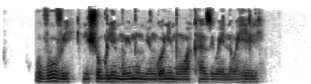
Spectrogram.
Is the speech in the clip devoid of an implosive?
yes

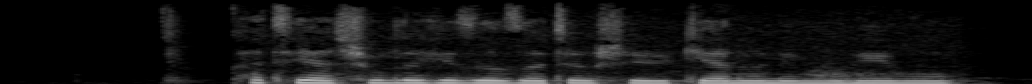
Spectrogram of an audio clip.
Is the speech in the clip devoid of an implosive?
yes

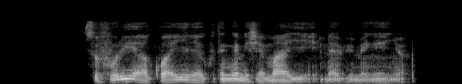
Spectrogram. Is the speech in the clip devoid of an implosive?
no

